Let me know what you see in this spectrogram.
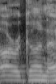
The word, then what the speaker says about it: Oregon: Yeah, Oregon. Emphasis on the gun.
